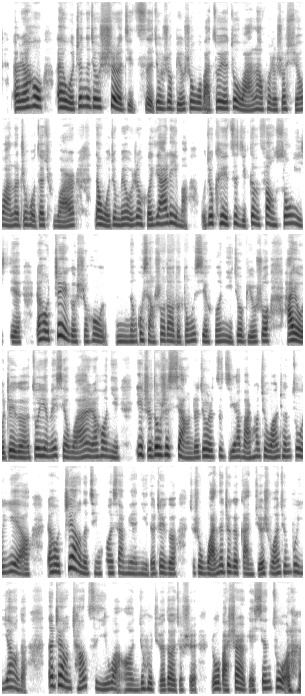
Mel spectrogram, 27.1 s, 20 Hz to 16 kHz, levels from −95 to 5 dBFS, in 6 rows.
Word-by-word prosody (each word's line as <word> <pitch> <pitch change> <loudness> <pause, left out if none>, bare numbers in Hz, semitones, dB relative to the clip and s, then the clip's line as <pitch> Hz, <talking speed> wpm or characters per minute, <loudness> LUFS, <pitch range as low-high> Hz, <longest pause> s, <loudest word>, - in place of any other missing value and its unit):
呃， 215 - +3
然 240 +3 +5
后， 275 -2 +6 0.2
诶， 250 0 +5
我 200 -5 +4
真 290 +5 +2
的 - - +4
就 270 -2 +4
试 270 +3 +2
了 190 - +6
几 160 -5 -7
次， 170 -4 -3
就 215 - 0
是 200 - -2
说 220 -1 +1
比 185 - -5
如 175 - 0
说 225 +3 -1
我 205 -1 -1
把 - - -1
作 230 - 0
业 210 -1 +4
做 225 0 +2
完 155 -1 -1
了， 190 -1 -2
或 205 - -6
者 175 - -2
说 185 +4 -2
学 185 -3 -5
完 185 -2 -2
了 195 +1 -2
之 205 - -5
后 190 -4 -2
再 195 +4 -1
去 190 - -12
玩 155 -1 -2
儿， 185 +4 -1 0.3
那 225 - +3
我 180 -5 +1
就 205 - -2
没 195 +1 -2
有 205 -2 -1
任 230 +3 -1
何 190 -1 0
压 235 +2 +1
力 255 -4 0
嘛， 165 - -8 0.2
我 - - -9
就 250 +2 +3
可 250 +1 -2
以 230 - +4
自 250 +4 -3
己 175 -4 -5
更 230 +2 -2
放 220 -3 -1
松 245 +6 -1
一 195 - -4
些。 170 -2 -4 0.2
然 245 - +2
后 260 - +5
这 305 +2 +4
个 180 -1 -1
时 180 +1 -7
候， 190 -2 -2 0.2
嗯， 180 0 -5
能 180 0 -3
够 225 - -1
享 200 -6 -4
受 210 +3 -4
到 195 -2 -1
的 170 - -4
东 190 +5 -4
西， 200 -4 -3
和 180 +1 -5
你 185 -4 -4
就 190 +4 -2
比 175 -2 -5
如 170 - -2
说 195 +2 0 0.2
还 215 +2 +8
有 185 -6 +5
这 205 +2 +4
个 180 -1 0
作 240 +6 +3
业 235 -1 +3
没 235 +3 -1
写 205 -4 -1
完， 180 +4 -1
然 210 +1 -1
后 235 -1 +1
你 180 -3 -5 0.2
一 280 0 +3
直 230 -2 0
都 265 - +10
是 265 0 +4
想 230 -10 -1
着 180 +1 -1
就 225 +3 +3
是 205 - +2
自 225 +2 -8
己 200 -1 -5
要 205 +1 0
马 170 -4 -2
上 215 +4 -3
去 220 - -1
完 190 -1 0
成 210 0 -4
作 235 -3 +1
业 240 +3 0
啊， 170 -4 -2 0.2
然 225 +2 +1
后 230 - +3
这 360 +11 +1
样 325 -9 +6
的 180 - -1
情 180 0 -9
况 195 -1 -2
下 200 0 -5
面 180 -1 -6
你 170 -2 -7
的 170 +3 -5
这 200 -1 -2
个 175 -1 -2 0.2
就 200 - -15
是 200 - -3
玩 185 0 +2
的 225 - +1
这 230 0 +1
个 200 -1 +1
感 175 -3 -6
觉 165 +2 0
是 195 - -12
完 180 +2 -1
全 225 +1 -6
不 240 - -2
一 205 -4 -4
样 240 -5 -1
的。 - - -6 0.3
那 305 - +4
这 320 +2 +4
样 245 -7 +4
长 215 +5 -1
此 215 - -10
以 180 -1 -3
往 200 0 -1
啊， 175 0 -5
你 160 -1 -7
就 200 - -1
会 195 - 0
觉 165 -2 -3
得 175 -1 +2
就 170 - -9
是， - - -7 0.2
如 190 - 0
果 205 - +4
把 165 - +3
事 220 - -1
儿 190 -4 +4
给 165 - -5
先 220 +8 -2
做 240 -8 +3
了， 155 - +1
200 Hz, 360 characters per minute, -23 LUFS, 180-225 Hz, 0.3 s, 都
